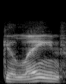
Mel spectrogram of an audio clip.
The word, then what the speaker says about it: Ghislaine: But that's not how you say it. It can't. That's too perfect if she actually had the name Jizz in her name. That would be too perfect. So it's supposed to be Ghislaine, from what I understand.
